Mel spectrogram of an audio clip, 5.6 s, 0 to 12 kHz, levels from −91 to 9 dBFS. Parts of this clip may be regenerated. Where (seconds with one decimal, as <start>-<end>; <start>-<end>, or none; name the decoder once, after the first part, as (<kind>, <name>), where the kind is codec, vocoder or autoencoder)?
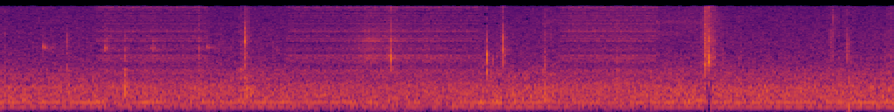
0.6-1.3 (autoencoder, DAC-VAE); 1.8-3.0; 3.5-4.1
